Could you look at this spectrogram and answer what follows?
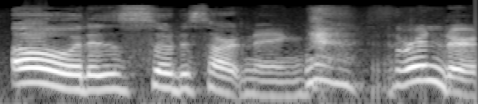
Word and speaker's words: Thrinder: Thrinder, it's called. So it rhymes with Tinder.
